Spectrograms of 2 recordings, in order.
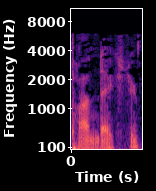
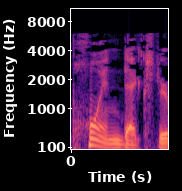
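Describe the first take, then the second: First: The first syllable has a plain 'o' sound. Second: The first syllable has an 'oy' sound. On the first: The speaker calls it right. "there's no I in Pondexter, and it's pronounced Pondexter" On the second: The speaker calls it wrong. "mispronouncing his name, calling him Poindexter"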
